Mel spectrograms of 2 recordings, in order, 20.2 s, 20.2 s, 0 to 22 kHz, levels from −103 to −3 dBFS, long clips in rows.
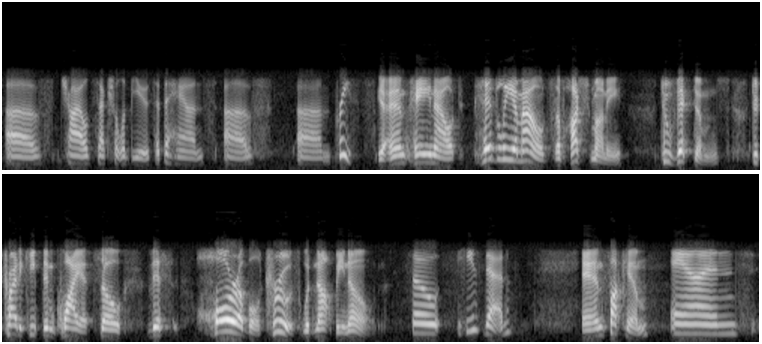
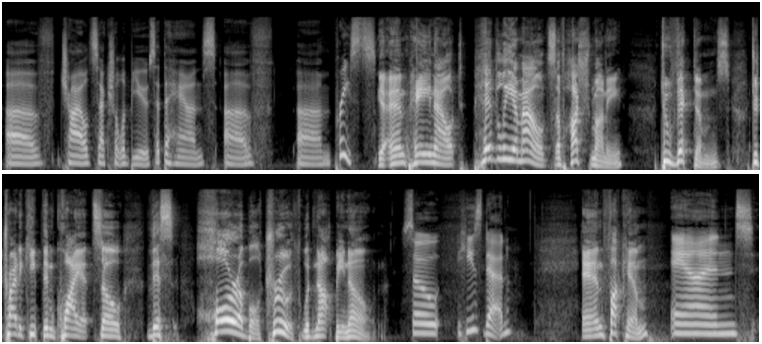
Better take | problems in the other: second | phone-call audio; nothing above 3.5 kHz

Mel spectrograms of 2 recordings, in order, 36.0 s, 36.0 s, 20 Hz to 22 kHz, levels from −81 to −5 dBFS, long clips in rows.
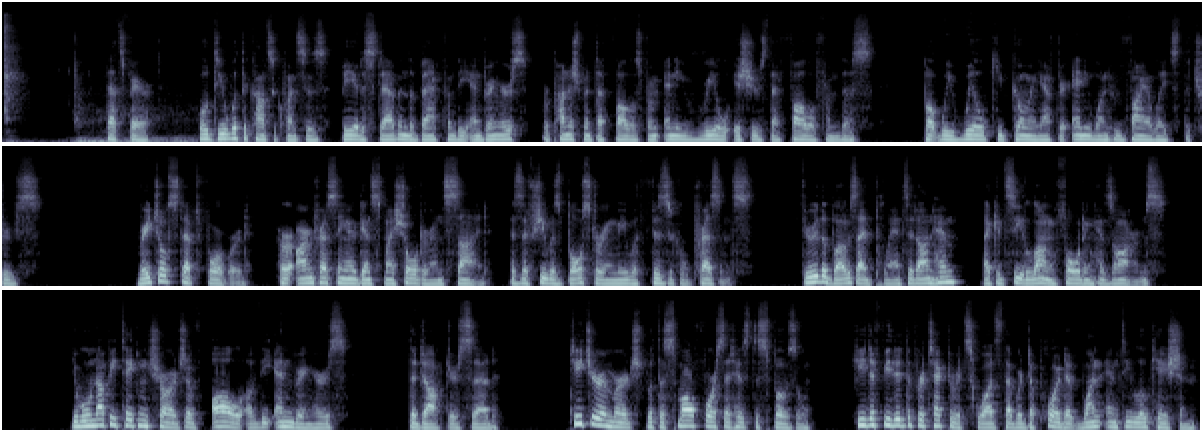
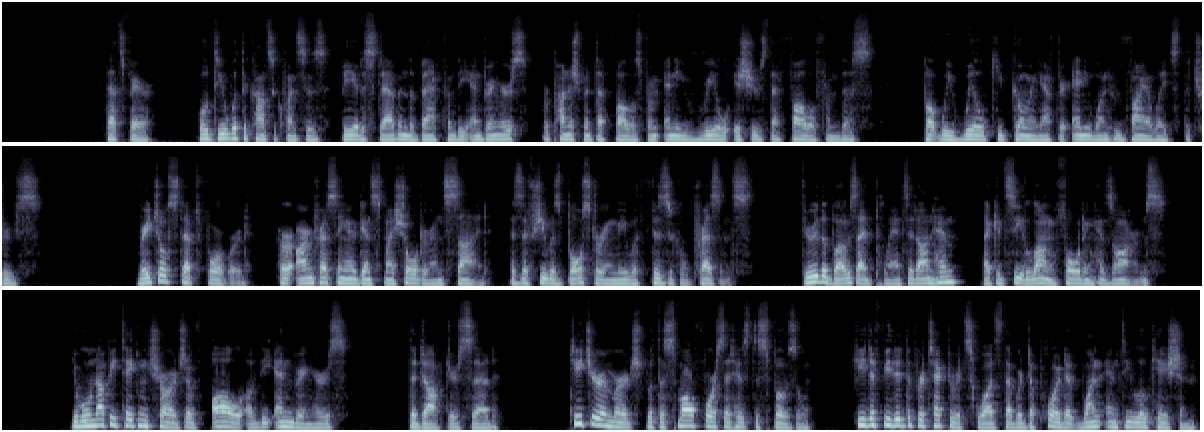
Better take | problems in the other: second | door banging; faint; until 2.5 s; peak 15 dB below the speech

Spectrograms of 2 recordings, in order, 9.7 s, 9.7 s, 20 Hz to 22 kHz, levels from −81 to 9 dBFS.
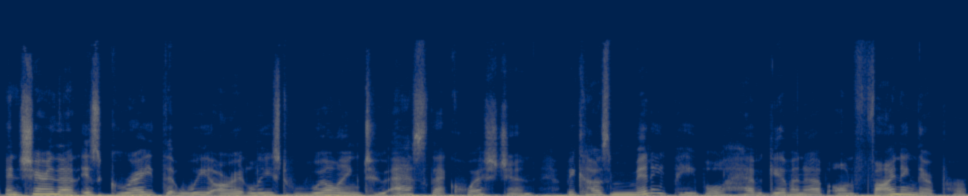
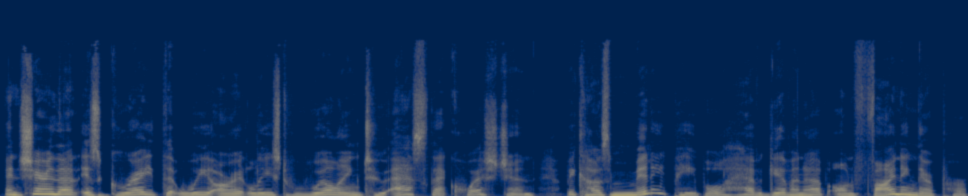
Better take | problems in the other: second | low rumble; noticeable; throughout; 15 dB below the speech

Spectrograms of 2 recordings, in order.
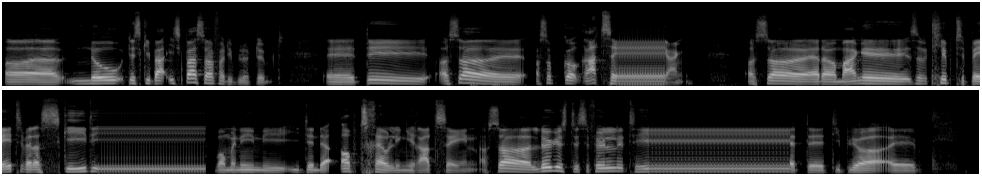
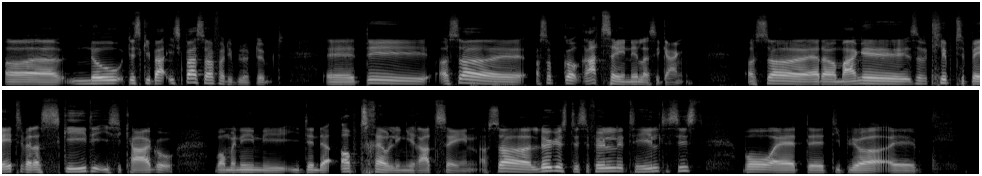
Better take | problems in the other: second | audio freezing; at 6 s, at 11 s for 1 s and at 16 s for 1.5 s

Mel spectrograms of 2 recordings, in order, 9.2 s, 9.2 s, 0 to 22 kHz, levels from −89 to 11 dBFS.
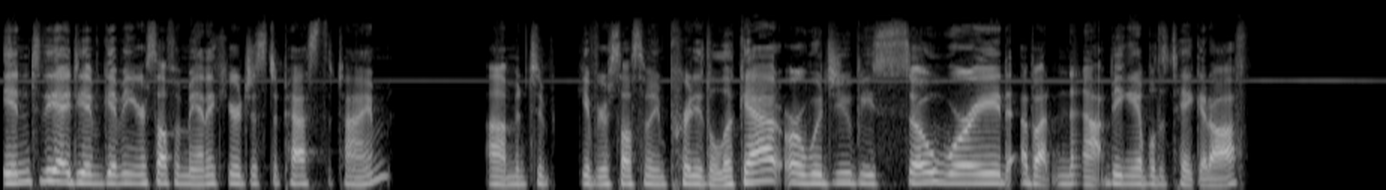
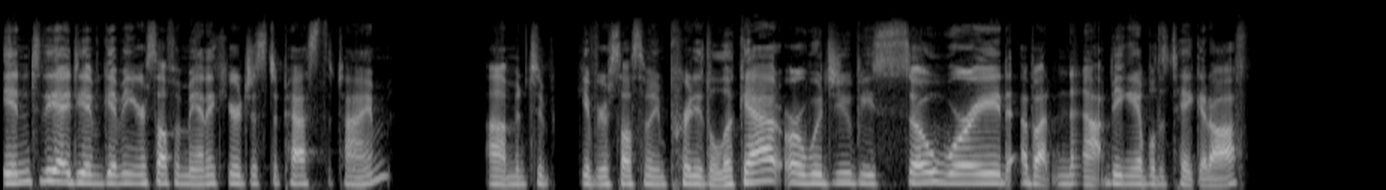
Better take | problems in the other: second | high-pitched whine; faint; throughout; 4 kHz, 30 dB below the speech

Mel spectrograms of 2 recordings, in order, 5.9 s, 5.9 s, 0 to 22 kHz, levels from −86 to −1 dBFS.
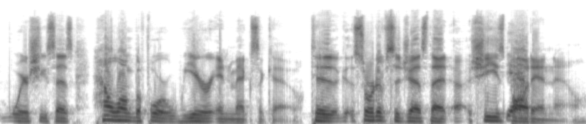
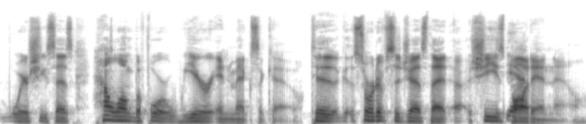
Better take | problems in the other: second | distortion; slight; 4% of the sound clipped

